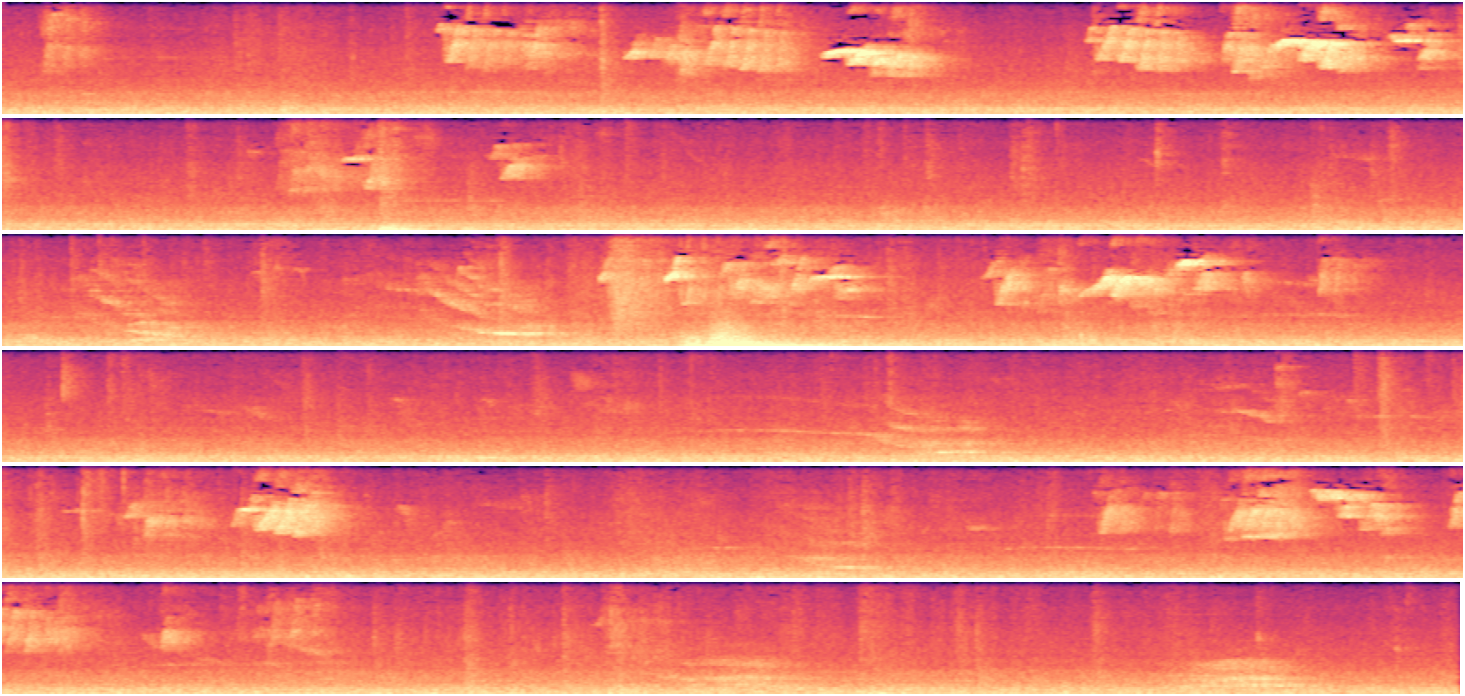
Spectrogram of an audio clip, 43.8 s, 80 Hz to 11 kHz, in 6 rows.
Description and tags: squirrel monkeys02
Squirrel monkeys calling and moving around in their indoor exhibit. Spider monkey screaming in the background. Recorded with a Zoom H2.
field-recording, monkey, primate, rainforest, squeak, squirrel-monkey, zoo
